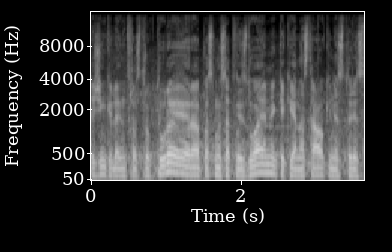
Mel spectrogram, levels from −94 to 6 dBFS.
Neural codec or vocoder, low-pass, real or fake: none; 14.4 kHz; real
